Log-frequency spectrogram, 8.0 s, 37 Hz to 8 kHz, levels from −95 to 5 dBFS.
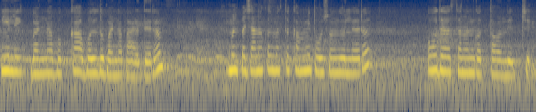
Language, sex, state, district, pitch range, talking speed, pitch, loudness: Tulu, female, Karnataka, Dakshina Kannada, 235-270 Hz, 110 wpm, 250 Hz, -14 LUFS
